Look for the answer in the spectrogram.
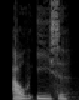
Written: afise

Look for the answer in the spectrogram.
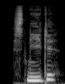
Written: snitte

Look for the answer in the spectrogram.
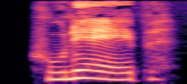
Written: hundeabe

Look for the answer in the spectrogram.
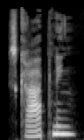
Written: skrabning

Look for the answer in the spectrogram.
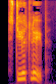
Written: styrtløb

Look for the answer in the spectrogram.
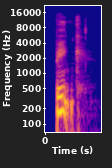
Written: bænk

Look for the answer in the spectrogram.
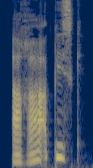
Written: ARABISKE

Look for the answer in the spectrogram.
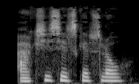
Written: aktieselskabsloven

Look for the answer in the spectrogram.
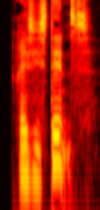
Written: resistens

